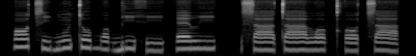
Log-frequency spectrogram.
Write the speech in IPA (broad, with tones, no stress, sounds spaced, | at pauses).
ɔ˦ t͡s i˨ b ũ˦ t o˦ b ɔ˨ ɡ͡b i˦˨ h i˨ | ɛ˦ β i˦ | s aː˨ t aː˨ β ɔ˨ kʰ ɔ˨ t͡s a˦˨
